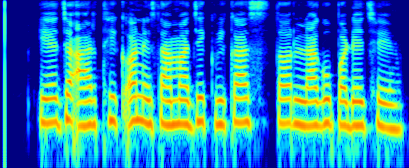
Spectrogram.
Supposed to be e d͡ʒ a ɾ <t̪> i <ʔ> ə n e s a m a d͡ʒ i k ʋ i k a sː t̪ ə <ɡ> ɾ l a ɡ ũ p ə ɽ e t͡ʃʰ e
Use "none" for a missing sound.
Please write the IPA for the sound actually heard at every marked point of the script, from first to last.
t̪ʰ, k, none

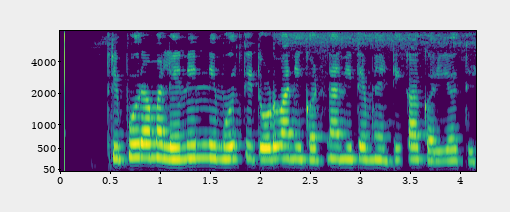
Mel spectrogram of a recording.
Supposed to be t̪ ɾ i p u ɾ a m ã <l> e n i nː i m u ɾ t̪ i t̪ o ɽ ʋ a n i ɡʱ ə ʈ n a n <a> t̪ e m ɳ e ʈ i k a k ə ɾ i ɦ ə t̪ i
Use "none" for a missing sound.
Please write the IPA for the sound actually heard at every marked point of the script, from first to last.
l, i

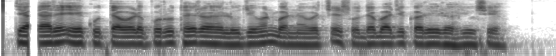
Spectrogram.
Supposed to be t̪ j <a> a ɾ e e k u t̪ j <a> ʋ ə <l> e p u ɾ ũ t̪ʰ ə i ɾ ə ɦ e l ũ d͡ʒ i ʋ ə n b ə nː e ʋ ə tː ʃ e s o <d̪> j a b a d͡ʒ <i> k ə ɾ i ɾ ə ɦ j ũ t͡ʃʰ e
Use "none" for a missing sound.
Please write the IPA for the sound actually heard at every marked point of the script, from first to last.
a, a, ɭ, d̪, i

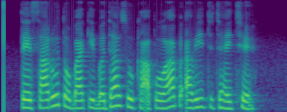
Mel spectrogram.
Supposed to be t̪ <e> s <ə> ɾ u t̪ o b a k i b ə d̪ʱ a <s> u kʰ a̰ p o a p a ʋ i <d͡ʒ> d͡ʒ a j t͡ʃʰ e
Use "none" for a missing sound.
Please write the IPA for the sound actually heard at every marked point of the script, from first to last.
e, a, s, d͡ʒ

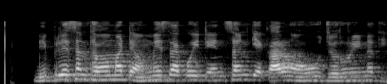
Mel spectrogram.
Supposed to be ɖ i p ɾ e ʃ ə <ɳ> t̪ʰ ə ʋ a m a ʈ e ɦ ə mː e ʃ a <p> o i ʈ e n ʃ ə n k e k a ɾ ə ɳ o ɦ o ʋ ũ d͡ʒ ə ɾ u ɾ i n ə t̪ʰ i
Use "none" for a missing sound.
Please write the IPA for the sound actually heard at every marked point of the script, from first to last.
n, k

